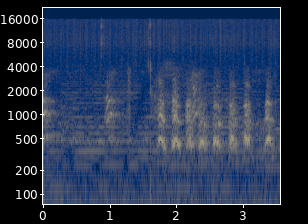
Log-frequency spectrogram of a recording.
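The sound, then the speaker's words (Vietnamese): A dog barks loudly at night inside a school, a quick run of sharp, evenly spaced barks filling the second half after a quieter opening. “nó có đứng mà sủa inh sủa ỏi lên. Nó chạy khắp trường, sủa liên hồi, thỉnh thoảng cào cào vào vách tường hay là cố cắn cái gì đó”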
